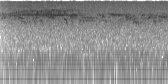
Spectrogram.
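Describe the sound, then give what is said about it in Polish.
Birdsong outdoors on a sunny day: a steady stream of high, quick chirps and trills that carries on throughout over a low background rumble. “ptaki śpiewają”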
